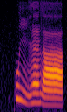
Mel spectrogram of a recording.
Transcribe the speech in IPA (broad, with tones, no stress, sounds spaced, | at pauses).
kʷ iː˦˨ ɣ ɛ̃˧ z aː˨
